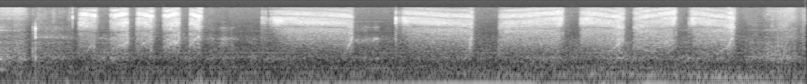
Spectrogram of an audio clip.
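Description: A wide bristle brush swept lightly back and forth over wet oil paint on canvas: a faint, scratchy brushing in repeated strokes about once or twice a second, softening the paint of the water's reflection.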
